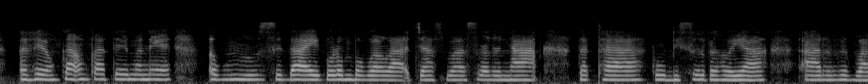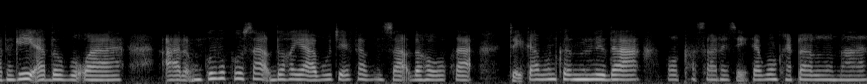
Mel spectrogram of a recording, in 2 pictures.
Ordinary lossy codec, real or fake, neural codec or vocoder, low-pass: none; fake; codec, 16 kHz, 1.1 kbps, Voila-Tokenizer; 7.2 kHz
